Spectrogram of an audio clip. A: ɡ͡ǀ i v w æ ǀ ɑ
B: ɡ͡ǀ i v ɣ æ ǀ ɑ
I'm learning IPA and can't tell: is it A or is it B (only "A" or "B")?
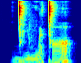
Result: A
